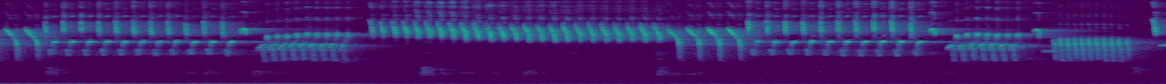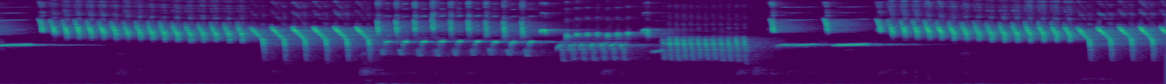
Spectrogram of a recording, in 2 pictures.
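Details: Long yellow canary song of alternating rapid high trills, low buzzy rolls and short clear whistles, phrases cycling again and again without pause.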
